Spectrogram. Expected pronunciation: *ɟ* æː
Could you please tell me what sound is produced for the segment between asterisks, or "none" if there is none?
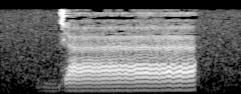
ɟ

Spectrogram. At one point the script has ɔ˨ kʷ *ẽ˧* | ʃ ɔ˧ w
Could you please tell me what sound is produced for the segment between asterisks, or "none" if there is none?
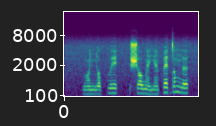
e˧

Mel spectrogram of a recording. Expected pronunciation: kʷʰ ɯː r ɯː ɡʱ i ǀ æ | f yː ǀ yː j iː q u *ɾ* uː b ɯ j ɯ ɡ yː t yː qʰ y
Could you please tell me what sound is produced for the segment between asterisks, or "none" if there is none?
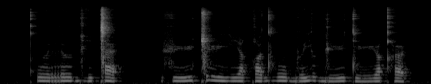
dʱ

